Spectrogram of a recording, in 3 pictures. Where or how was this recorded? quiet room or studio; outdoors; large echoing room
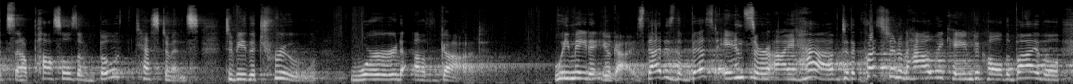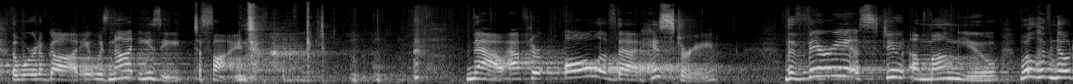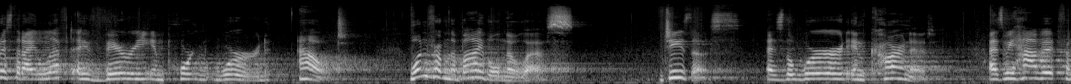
large echoing room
